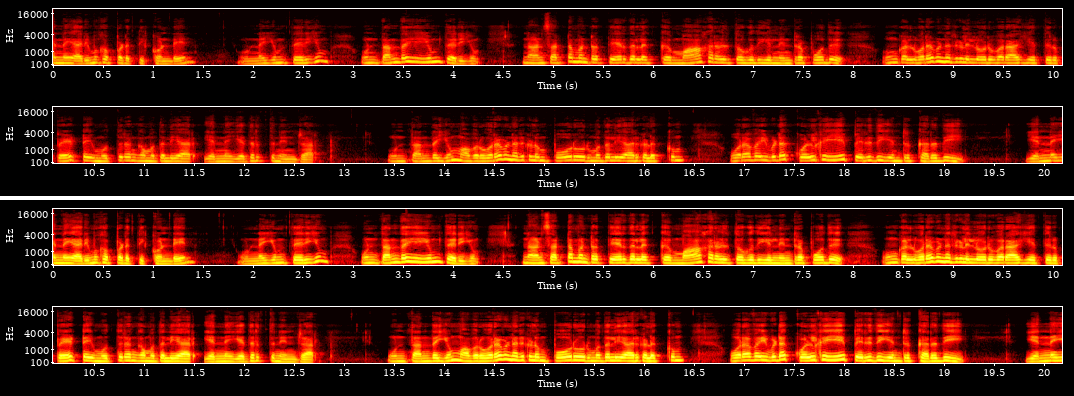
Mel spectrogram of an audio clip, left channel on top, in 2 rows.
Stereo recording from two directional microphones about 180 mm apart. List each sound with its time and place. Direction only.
0.0 s a man's voice: 40° right (ahead or behind)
